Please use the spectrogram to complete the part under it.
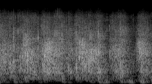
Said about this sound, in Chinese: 对，一般我们那个接不出梗来的，我们就鼓掌，是吧？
